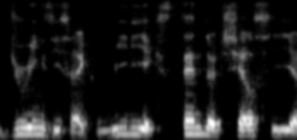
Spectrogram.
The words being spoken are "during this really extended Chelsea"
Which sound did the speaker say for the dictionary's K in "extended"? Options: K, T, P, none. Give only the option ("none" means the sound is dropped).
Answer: K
